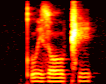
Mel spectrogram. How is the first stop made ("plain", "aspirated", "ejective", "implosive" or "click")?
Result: ejective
